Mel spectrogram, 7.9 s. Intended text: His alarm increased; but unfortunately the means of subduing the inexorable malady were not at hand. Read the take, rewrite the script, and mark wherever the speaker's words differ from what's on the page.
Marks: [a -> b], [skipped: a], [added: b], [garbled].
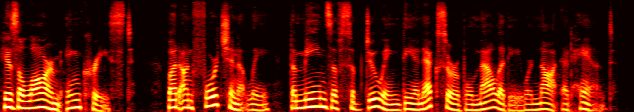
His alarm increased; but unfortunately the means of subduing the inexorable malady were not at hand.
